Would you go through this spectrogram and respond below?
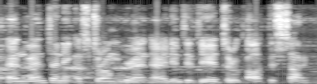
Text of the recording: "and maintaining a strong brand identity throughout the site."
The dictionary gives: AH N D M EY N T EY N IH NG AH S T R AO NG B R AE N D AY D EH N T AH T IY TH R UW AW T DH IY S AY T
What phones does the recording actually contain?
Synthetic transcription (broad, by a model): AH N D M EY N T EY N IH NG AH S T R AO NG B R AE N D AY D EH N T AH T IY T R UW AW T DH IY S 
